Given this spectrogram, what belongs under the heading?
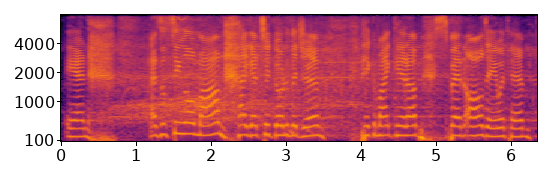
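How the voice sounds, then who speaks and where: A woman's voice: mid-range voice, steady tone, measured pace, noisy background. A breathless female strength athlete answering interview questions candidly.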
